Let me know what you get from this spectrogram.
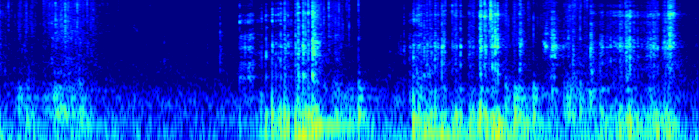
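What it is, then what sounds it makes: Bar of soap being shaved. A palm-sized, solid, oval green bar of soap, held in the fingers, is scraped and shaved with a utility knife blade, throwing off fine shavings. Dry, rasping scrapes come in uneven bursts with a bright, crackly hiss over a soft low rumble. The strokes grow louder and denser in the second half.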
